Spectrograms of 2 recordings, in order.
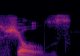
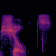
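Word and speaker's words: Schulz: just so you know according to the Mandela effect it's technically pronounced Charles scholz ahh oh yeah even though every single American I've ever met calls him Schultz so I don't know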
